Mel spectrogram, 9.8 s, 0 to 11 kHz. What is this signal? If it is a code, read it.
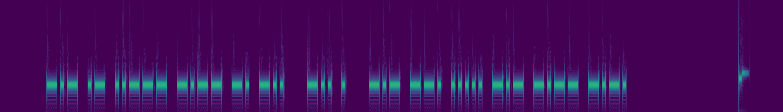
Morse code, heard as a keyed tone, about 28 wpm, 700 Hz. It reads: KA2YND DE KG5KYC
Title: USA Callsign DE Callsign - 6 Characters - 28wpm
